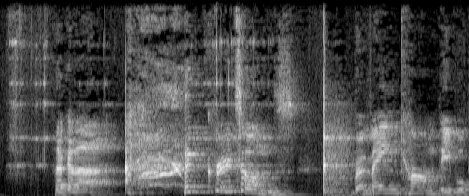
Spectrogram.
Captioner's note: laughs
